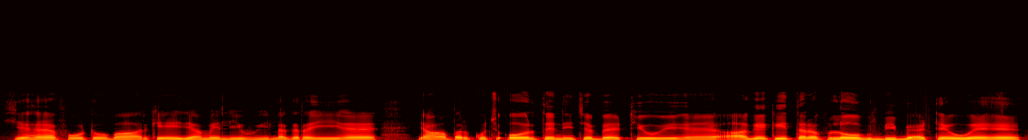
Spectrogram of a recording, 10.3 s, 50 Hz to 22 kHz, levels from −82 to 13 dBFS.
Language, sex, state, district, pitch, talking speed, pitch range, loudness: Hindi, male, Rajasthan, Churu, 125 Hz, 155 wpm, 125-135 Hz, -27 LUFS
